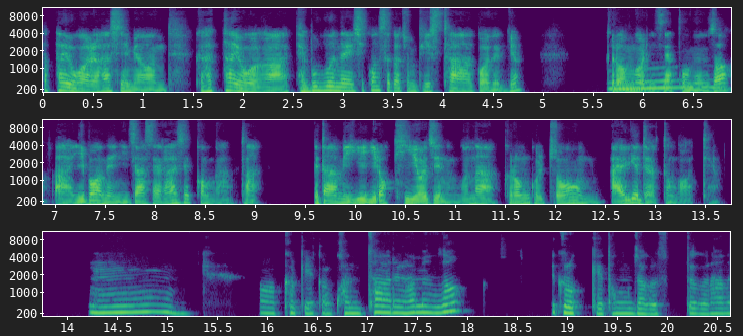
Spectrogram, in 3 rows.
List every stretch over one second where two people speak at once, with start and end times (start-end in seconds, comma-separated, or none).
5.7-6.9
